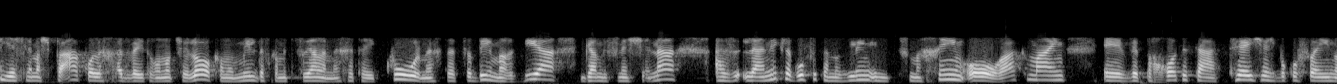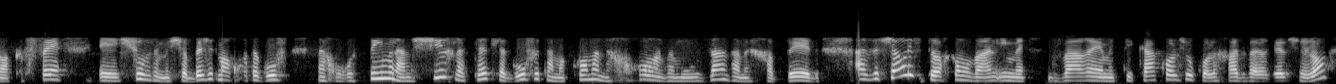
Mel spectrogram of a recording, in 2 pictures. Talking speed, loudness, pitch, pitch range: 145 wpm, -16 LUFS, 180 Hz, 165-215 Hz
